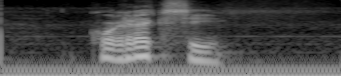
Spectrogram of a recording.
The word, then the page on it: correction: [kə.ˈɹɛk.ʃən]; American English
